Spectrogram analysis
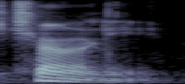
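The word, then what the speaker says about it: černý: But you pronounce it churny because we're the only ones that say R's like an R.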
